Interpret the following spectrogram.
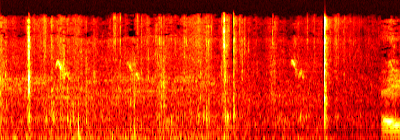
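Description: Scattered light taps and clicks from work on an asphalt-shingle roof, the sharpest a little over three seconds in.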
